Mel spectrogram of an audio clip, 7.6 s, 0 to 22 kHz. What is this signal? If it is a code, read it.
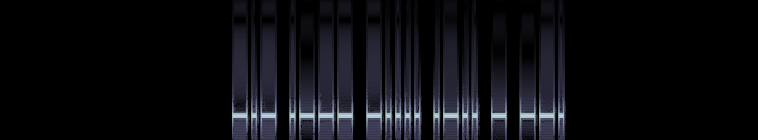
Morse code, heard as a keyed tone, about 25 wpm, 700 Hz. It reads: KJ6LTG
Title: USA Call Signs - 6 Characters - Repeated 2x - 25wpm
